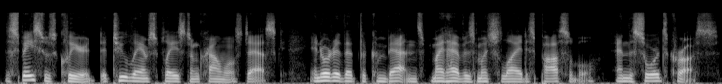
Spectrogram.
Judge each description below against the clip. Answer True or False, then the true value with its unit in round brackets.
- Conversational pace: False (225 wpm)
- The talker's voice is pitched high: False (140 Hz)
